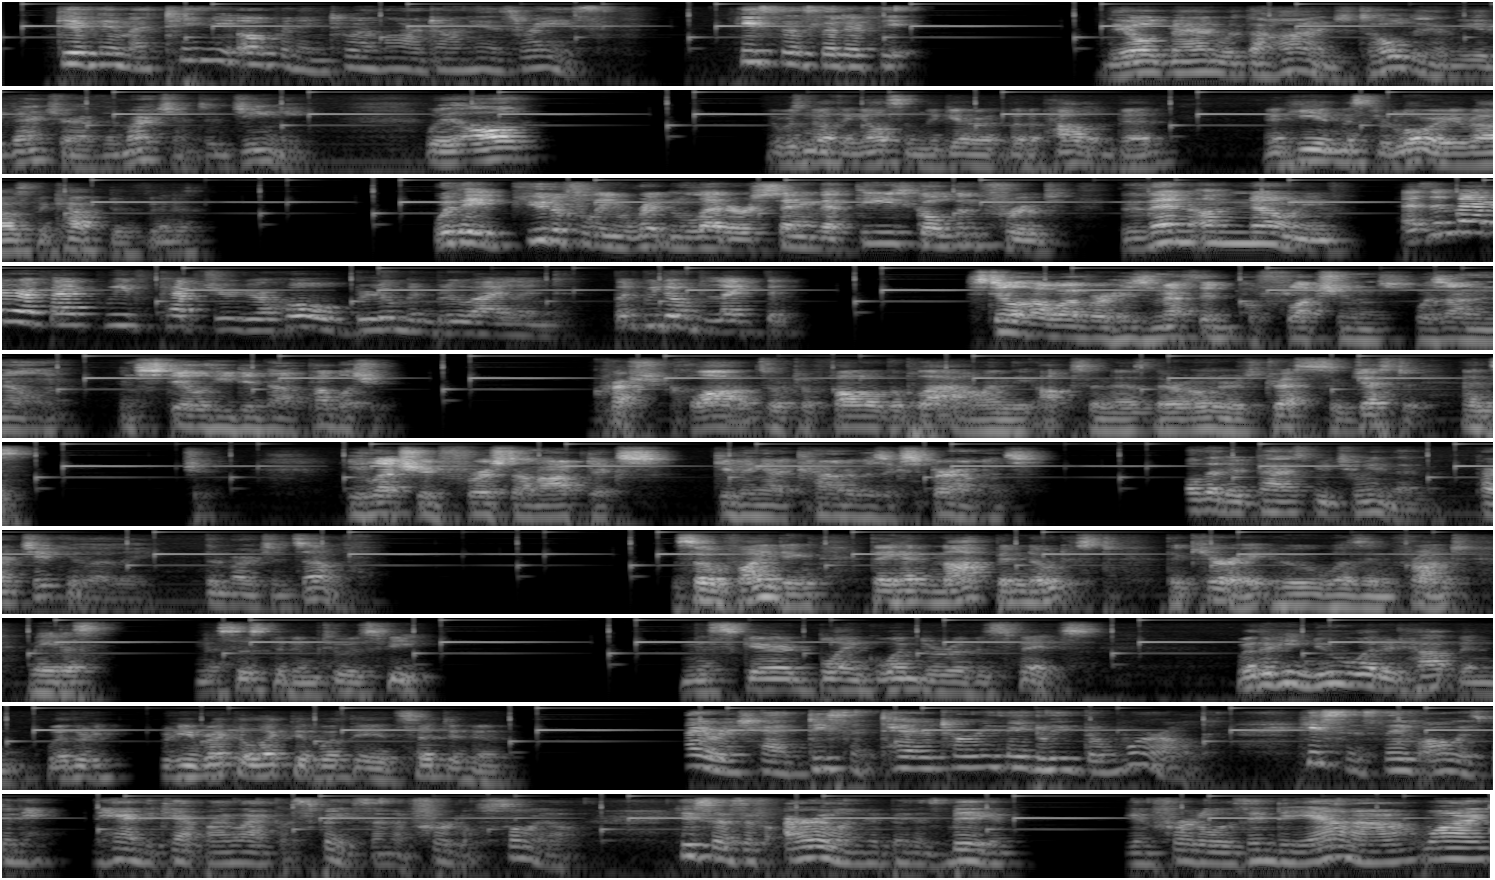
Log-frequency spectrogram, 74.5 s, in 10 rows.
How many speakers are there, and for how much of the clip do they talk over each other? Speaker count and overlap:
7, no overlap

